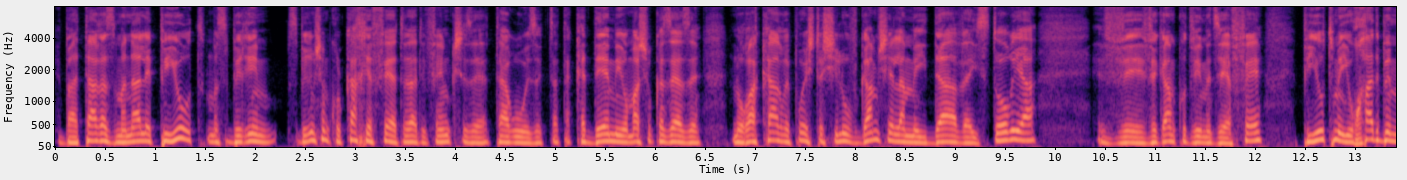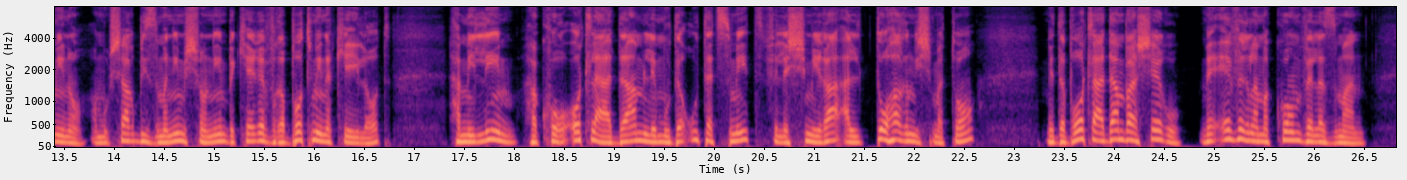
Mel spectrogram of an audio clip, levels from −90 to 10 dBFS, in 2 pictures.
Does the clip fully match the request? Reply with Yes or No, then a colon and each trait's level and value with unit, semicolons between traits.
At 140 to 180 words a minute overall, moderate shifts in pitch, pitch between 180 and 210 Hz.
No: average, 145 wpm; average, 4.0 semitones; medium, 140 Hz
